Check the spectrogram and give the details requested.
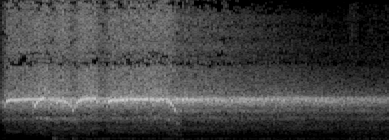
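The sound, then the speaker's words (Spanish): A loud, piercing human whistle holds a steady high note with a couple of quick pitch flicks, then slowly fades out over a few seconds, with no voices. “Piensa cómo chiflan en tu colonia.”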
